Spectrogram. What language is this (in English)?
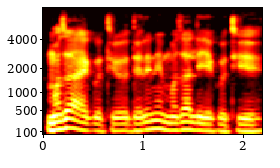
Nepali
